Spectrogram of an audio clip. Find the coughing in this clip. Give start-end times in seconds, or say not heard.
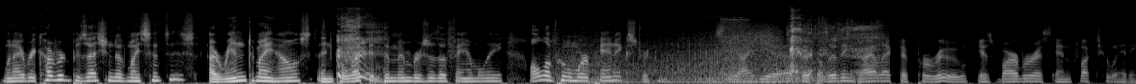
3.4-3.9, 7.8-8.8.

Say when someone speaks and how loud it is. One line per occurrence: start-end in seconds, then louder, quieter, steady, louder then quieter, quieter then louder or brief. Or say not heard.
0.0-11.3 quieter.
